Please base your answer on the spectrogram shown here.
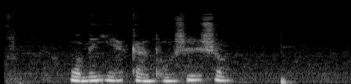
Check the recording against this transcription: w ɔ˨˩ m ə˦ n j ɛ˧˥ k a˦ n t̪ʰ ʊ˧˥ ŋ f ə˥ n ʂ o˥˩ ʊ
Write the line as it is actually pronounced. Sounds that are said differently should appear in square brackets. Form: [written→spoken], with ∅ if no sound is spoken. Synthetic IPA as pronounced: w ɔ˨˩ m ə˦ n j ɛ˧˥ k [a˦→a˨˩] n t̪ʰ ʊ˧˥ ŋ [f→ʂ] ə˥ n ʂ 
